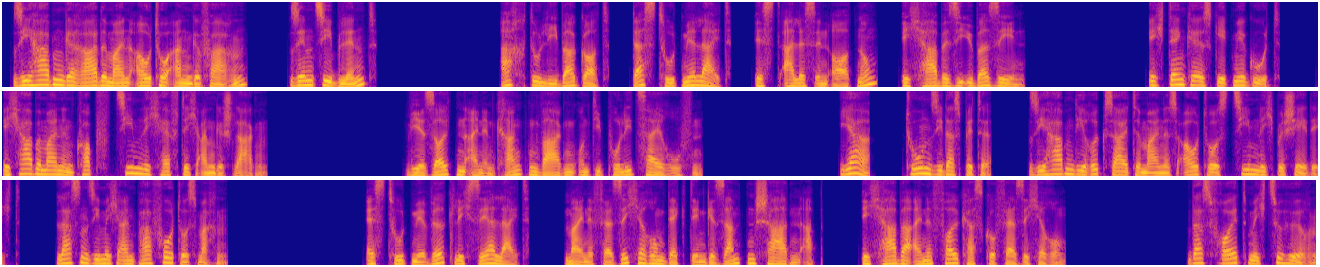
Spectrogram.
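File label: A Car Accident - Dialogue, German; de-en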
